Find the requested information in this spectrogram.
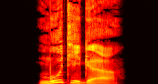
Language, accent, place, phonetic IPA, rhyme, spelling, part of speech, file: German, Germany, Berlin, [ˈmuːtɪɡɐ], -uːtɪɡɐ, mutiger, adjective, De-mutiger.ogg
- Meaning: 1. comparative degree of mutig 2. inflection of mutig: strong/mixed nominative masculine singular 3. inflection of mutig: strong genitive/dative feminine singular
